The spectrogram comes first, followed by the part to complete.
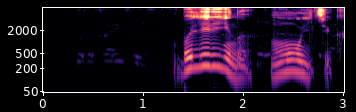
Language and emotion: Russian, positive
